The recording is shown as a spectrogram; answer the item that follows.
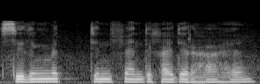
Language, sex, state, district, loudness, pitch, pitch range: Hindi, male, Arunachal Pradesh, Papum Pare, -17 LUFS, 120 Hz, 115-125 Hz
